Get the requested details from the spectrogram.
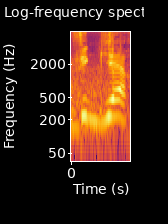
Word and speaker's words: Figuière: To speak to someone about knowing your audience, really understanding your audience in B2B content marketing, and that person is Nathalie Figuière. How are you? – I'm good. How are you? – Good. Did I say your last name correctly as well? – Figuière. – Figuière.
